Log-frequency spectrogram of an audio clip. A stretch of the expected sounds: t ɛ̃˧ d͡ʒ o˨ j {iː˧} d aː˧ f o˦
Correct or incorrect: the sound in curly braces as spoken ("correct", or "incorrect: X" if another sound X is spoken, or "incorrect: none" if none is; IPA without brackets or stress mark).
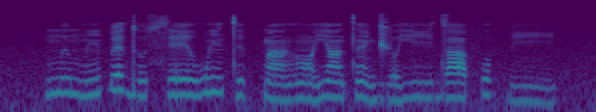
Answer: correct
